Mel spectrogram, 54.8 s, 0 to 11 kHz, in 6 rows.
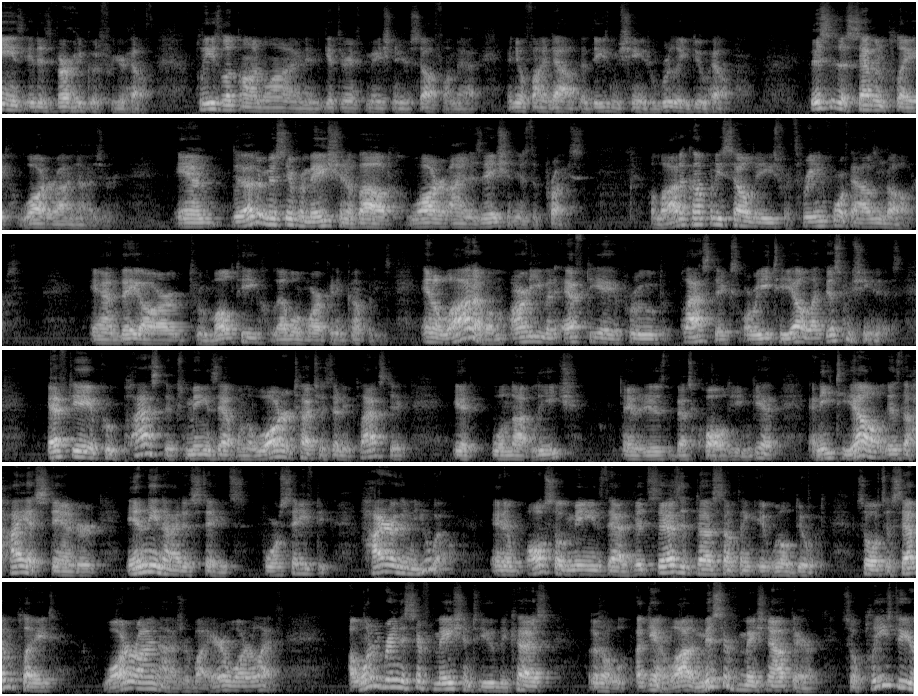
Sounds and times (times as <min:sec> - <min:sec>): Speech: 0:00.0 - 0:07.5, 0:08.1 - 0:15.0, 0:15.6 - 0:18.6, 0:19.2 - 0:27.3, 0:27.9 - 0:48.6, 0:49.2 - 0:54.8.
